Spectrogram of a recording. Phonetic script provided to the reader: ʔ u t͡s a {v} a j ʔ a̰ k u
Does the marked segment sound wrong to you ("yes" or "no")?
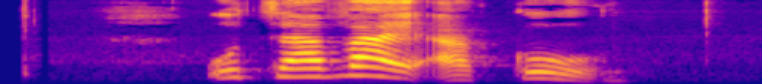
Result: no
